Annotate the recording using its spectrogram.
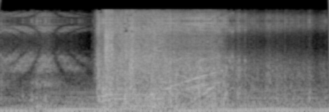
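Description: A heavy stone door grinds open.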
